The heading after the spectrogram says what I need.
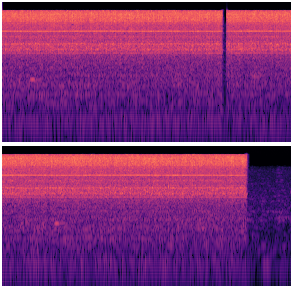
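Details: High-speed dental handpiece, continuous high-pitched hiss and whine with a brief stop midway, during Class I amalgam cavity preparation of a mandibular first molar, completing outline and retention form.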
